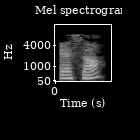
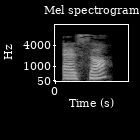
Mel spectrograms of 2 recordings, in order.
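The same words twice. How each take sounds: First: ऐसा starting on narrow e, "esaa"; mispronounced. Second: Said in the usual way. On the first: Shown as a demonstration. Teacher showing an e error, mispronounced with narrow e. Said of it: "अशुद्ध". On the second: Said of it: "शुद्ध".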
